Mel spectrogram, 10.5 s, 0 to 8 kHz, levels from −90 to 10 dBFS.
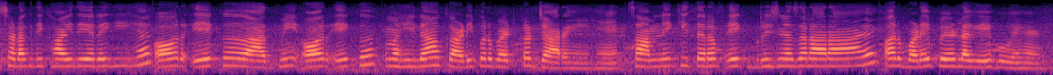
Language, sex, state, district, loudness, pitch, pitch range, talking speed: Hindi, female, Bihar, Darbhanga, -18 LUFS, 250 Hz, 230-260 Hz, 190 wpm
